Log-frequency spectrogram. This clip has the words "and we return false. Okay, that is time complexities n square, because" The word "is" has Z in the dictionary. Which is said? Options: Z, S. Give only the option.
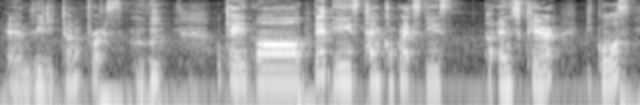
S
